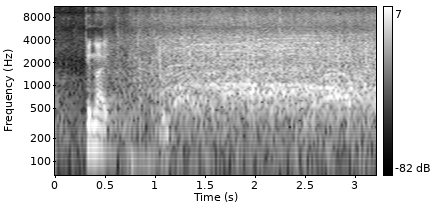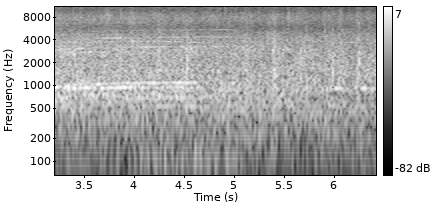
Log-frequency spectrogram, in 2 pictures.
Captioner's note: audience cheering and applauding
